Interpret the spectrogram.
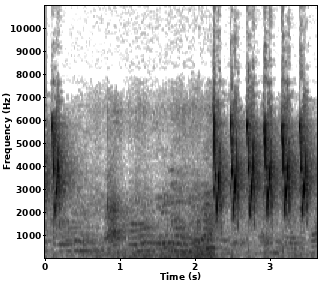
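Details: Bar-winged prinia in full song, offered as a master recording for teaching young birds to sing: one sharp bright note, a quiet gap with faint low murmuring, then a quick run of six high chirpy notes, about five per second.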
